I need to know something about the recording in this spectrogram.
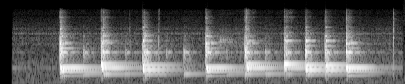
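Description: iPhone alarm tone playing, a repeating melody of bright struck notes that each ring and fade, two to three a second, cut off abruptly at the very end.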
